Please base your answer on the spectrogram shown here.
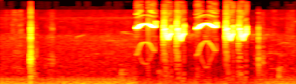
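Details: Cinereous tit, known locally as gelatik batu or gelatik wingko, in a tutor recording for training songbirds: two high phrases, each a clear rising whistle followed by three short buzzy chirps, over faint background noise.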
